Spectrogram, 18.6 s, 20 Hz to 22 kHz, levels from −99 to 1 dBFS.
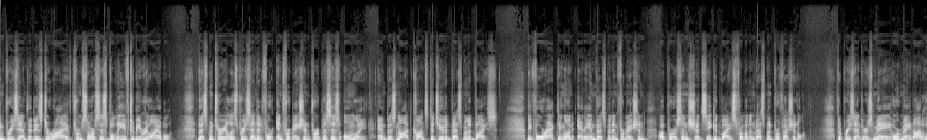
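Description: Gain pumping runs through the whole recording: the level is pulled down under each loud syllable, with a swing of roughly 20 dB, so loud and soft parts end up closer in level and the sound is squashed. The likely cause is input gain set far too high, with a fast limiter clamping every peak. On the waveform the speech envelope looks flattened.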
